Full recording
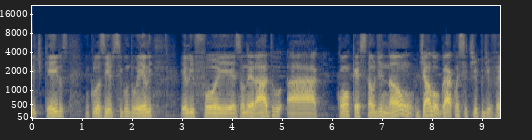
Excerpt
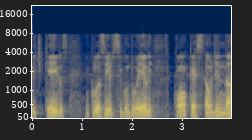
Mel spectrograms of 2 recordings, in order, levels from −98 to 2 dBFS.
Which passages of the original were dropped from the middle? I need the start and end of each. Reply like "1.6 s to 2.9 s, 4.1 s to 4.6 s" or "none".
2.7 s to 6.0 s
